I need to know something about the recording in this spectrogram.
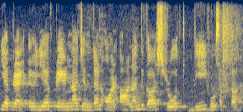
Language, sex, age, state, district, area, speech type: Hindi, female, 18-30, Madhya Pradesh, Hoshangabad, rural, spontaneous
